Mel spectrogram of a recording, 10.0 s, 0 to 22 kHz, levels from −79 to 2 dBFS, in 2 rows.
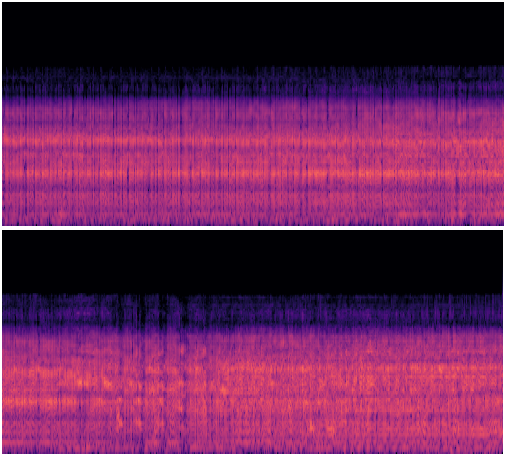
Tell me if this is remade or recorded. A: remade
